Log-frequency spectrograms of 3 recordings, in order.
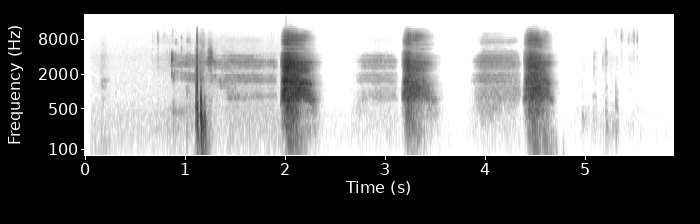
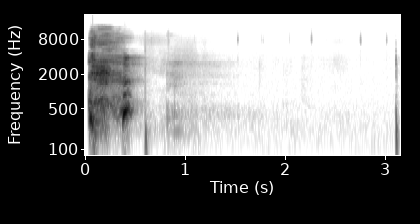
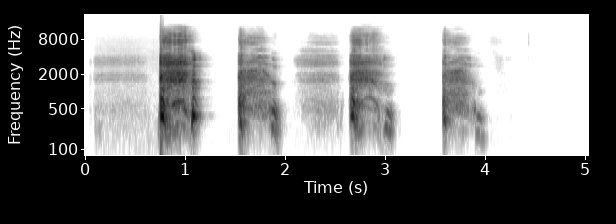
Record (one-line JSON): {"exhalation_length": "5.9 s", "exhalation_amplitude": 27461, "exhalation_signal_mean_std_ratio": 0.26, "cough_length": "3.2 s", "cough_amplitude": 28661, "cough_signal_mean_std_ratio": 0.26, "three_cough_length": "5.0 s", "three_cough_amplitude": 32767, "three_cough_signal_mean_std_ratio": 0.28, "survey_phase": "beta (2021-08-13 to 2022-03-07)", "age": "45-64", "gender": "Female", "wearing_mask": "No", "symptom_none": true, "smoker_status": "Never smoked", "respiratory_condition_asthma": false, "respiratory_condition_other": false, "recruitment_source": "Test and Trace", "submission_delay": "2 days", "covid_test_result": "Negative", "covid_test_method": "RT-qPCR"}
